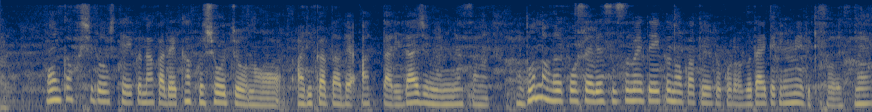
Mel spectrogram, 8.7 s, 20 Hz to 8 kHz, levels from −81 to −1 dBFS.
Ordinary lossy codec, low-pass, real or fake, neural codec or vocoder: AAC, 32 kbps; 7.2 kHz; fake; codec, 16 kHz, 4 kbps, FunCodec, trained on Chinese and English, 50 frames a second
